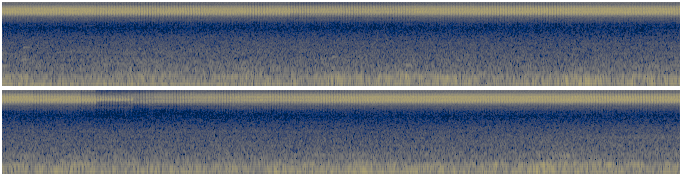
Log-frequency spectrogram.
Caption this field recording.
Stridulations dans la prairie.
